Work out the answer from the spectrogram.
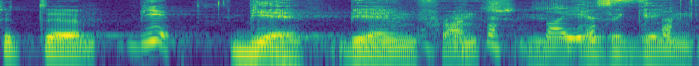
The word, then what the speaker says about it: Biais: but still very interesting, and that it's Bruno Bias is the, how you pronounce it? Biais.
